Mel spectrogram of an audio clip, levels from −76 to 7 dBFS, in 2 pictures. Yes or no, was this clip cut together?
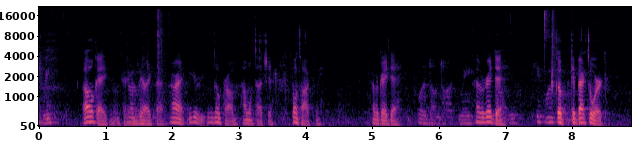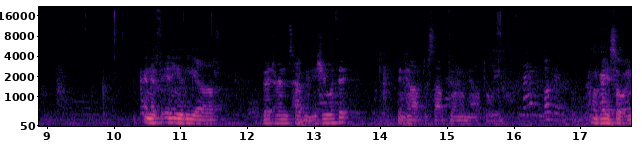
yes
